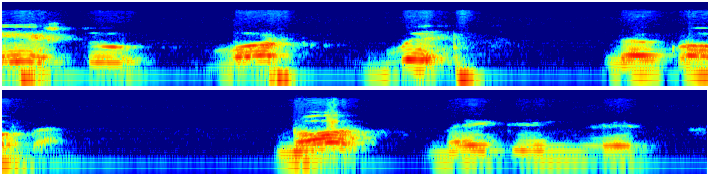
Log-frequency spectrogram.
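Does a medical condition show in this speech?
Yes: ALS, primary lateral sclerosis, PLS.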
